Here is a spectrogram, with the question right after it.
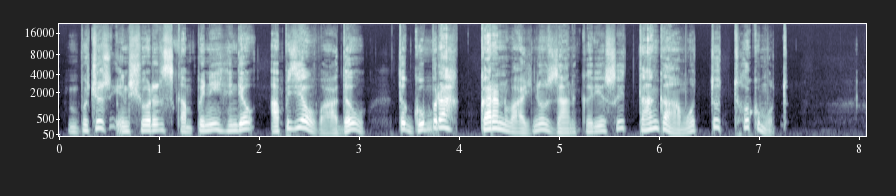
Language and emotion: Kashmiri, disgusted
